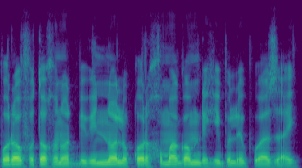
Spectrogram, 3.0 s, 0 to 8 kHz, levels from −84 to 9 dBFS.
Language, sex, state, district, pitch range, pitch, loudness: Assamese, male, Assam, Kamrup Metropolitan, 90-100 Hz, 95 Hz, -18 LUFS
